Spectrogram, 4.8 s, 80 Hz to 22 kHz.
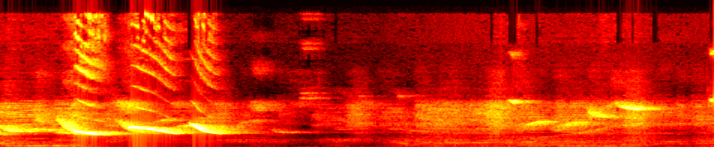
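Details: Green-winged saltator, a 16-month-old caged tournament bird from Brazil, sings loud, clear descending whistles in a quick run of three or four slurred notes. A short pause follows, then softer, higher whistled phrases.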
